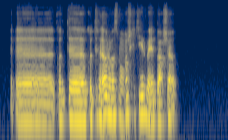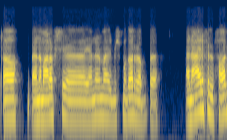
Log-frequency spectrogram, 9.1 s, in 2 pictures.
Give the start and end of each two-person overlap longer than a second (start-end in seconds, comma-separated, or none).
none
